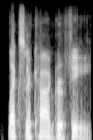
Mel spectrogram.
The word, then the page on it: lexicography: American English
